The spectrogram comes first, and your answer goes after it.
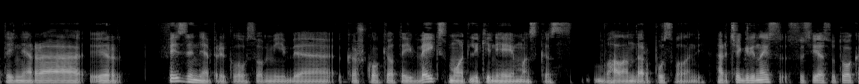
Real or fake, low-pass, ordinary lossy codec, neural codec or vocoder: real; 7.2 kHz; MP3, 32 kbps; none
